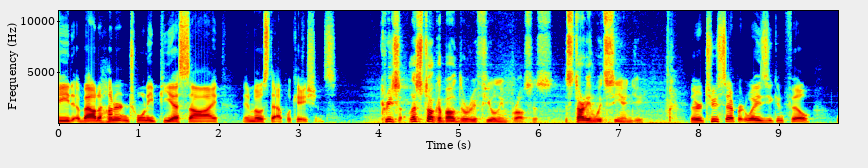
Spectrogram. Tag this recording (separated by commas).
Speech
